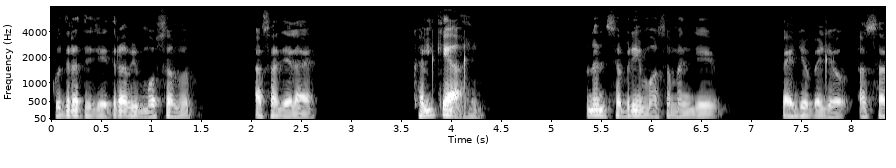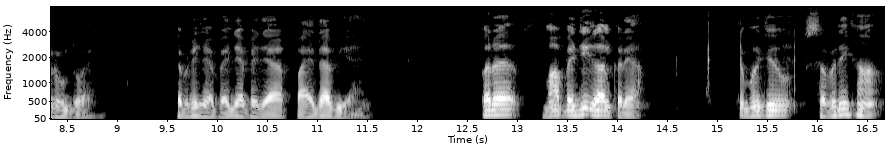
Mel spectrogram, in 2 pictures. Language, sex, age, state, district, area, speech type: Sindhi, male, 60+, Gujarat, Surat, urban, spontaneous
